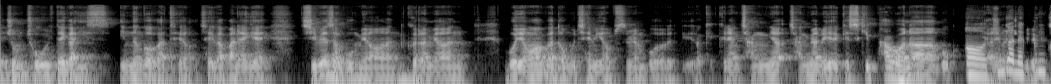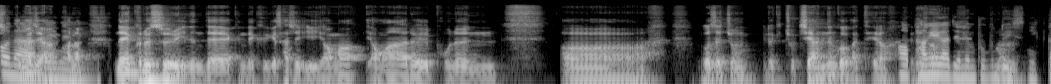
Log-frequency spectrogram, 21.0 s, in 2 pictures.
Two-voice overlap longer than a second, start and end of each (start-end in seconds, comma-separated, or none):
9.6-11.4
